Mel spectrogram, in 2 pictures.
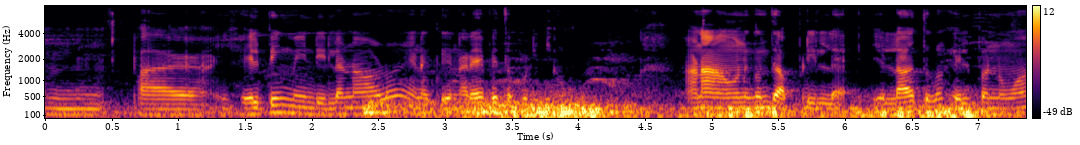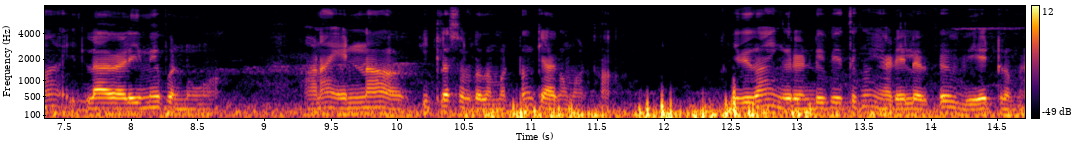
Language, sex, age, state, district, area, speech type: Tamil, male, 18-30, Tamil Nadu, Ariyalur, rural, spontaneous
